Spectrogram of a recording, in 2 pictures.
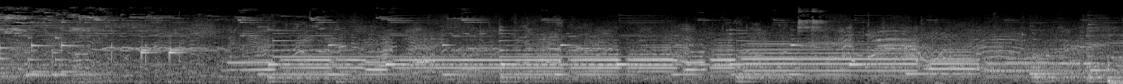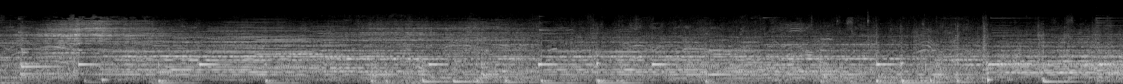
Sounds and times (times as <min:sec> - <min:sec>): Tender music: 0:00.0 - 0:22.4.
